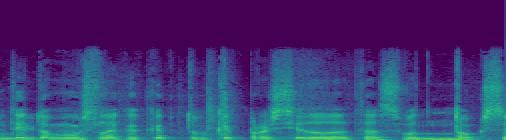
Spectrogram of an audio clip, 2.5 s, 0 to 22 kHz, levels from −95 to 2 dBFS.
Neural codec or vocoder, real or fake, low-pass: none; real; 14.4 kHz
